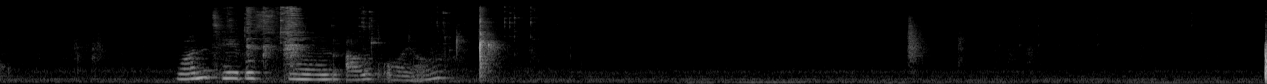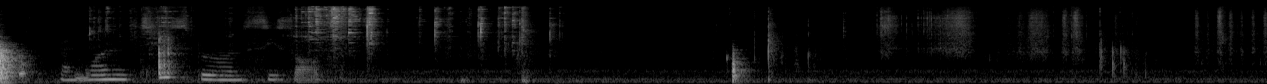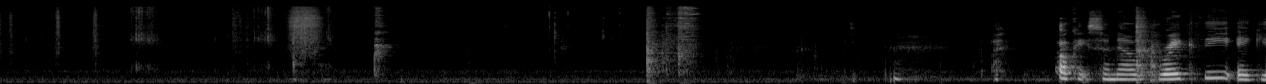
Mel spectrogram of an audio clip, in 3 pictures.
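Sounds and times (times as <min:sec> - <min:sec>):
kitchen items knocking and clinking: 0:31.8 - 0:32.4.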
